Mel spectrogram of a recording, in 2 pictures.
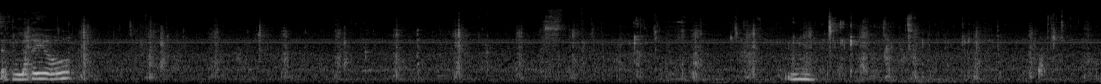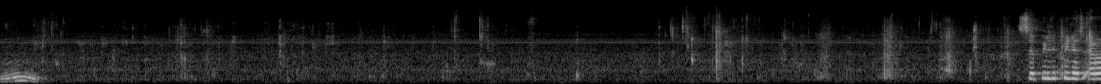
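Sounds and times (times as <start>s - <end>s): soft chewing and lip smacks: 0.8s - 17.0s, 17.6s - 21.2s
person humming: 7.8s - 8.2s, 11.0s - 11.6s.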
